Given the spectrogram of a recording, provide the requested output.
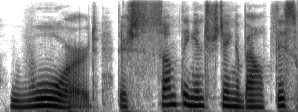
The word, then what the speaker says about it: Ward: Words that have a W-A-R in them don't have an A sound. They actually have more of that O that you see in the second version of Paul.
